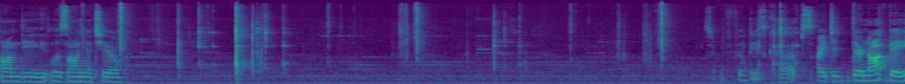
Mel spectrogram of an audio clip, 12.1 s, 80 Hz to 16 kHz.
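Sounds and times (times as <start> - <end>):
metal utensil clinking on bowl: 2.4 - 4.5, 10.0 - 11.0.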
